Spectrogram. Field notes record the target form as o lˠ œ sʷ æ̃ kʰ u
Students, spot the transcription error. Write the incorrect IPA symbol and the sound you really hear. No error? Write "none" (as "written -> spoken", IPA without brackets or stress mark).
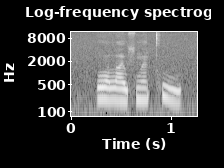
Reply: œ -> æ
